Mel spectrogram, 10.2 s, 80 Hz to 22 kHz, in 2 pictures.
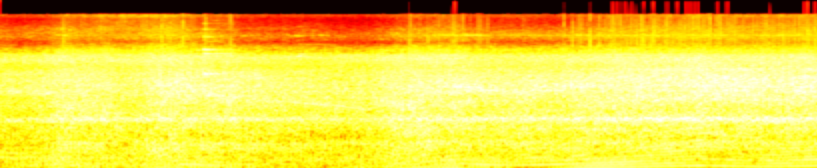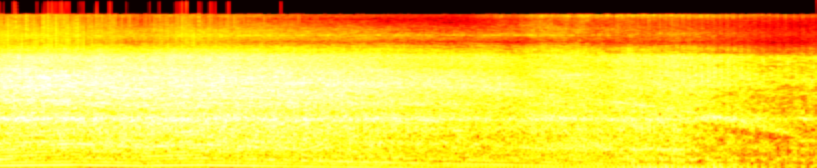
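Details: Honda Vario 125 FI scooter, previously badly misfiring with MIL on, after reset procedure clearing the MIL: engine revs up and down smoothly with no stumbling or misfire.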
